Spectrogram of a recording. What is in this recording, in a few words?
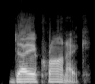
"diachronic", American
